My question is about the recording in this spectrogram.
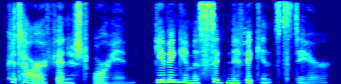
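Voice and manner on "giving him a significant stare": ordinary delivery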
